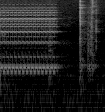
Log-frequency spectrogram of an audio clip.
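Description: A telephone ringing: one ring with a rapid flutter that stops about a second in. A few faint clicks follow near the end.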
